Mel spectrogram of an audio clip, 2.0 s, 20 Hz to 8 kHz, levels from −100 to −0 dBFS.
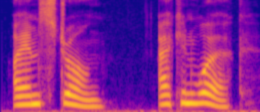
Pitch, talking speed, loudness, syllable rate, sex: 220 Hz, 185 wpm, -17 LUFS, 4.7 syllables/s, female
